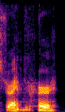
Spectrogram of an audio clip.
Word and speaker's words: striper: Spelled stripper. Pronounced striper.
